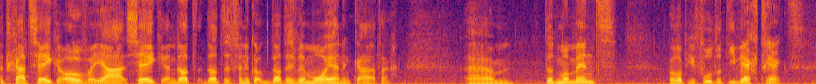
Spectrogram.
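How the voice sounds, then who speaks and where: Against noticeable background noise, a man with a fairly high pitch speaks at a moderate pace with ordinary pitch variation. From Netherlands, Eindhoven. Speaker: novelist. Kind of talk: casual interview while walking. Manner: halting, many repetitions.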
